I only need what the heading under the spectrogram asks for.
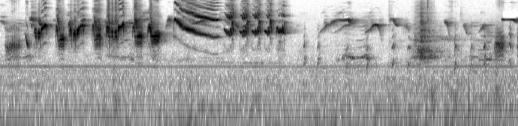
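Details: Caged Chinese hwamei in Hanoi, Vietnam, pouring out rapid scratchy chatter and a harsh descending buzzy note, then quieter scattered whistles and a rasping burst.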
